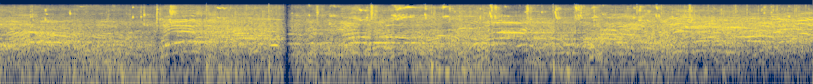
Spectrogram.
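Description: Basketball game sound: a ball bouncing on the hardwood court and sneakers squeaking, over voices and shouts from players and crowd. The sound drops out briefly about three seconds in.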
